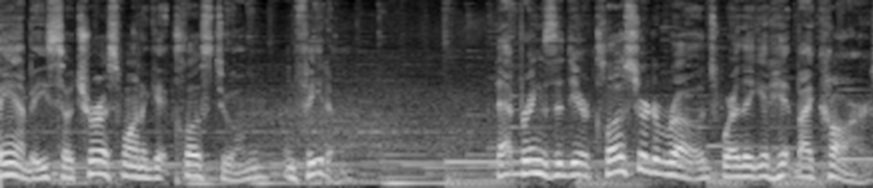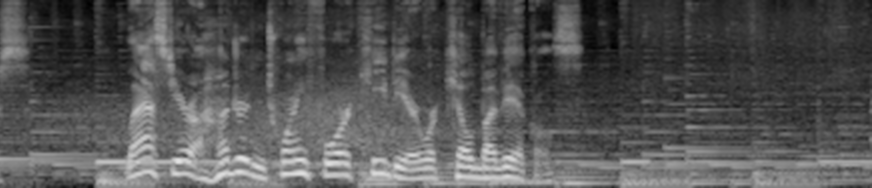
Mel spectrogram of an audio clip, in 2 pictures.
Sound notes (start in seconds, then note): none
